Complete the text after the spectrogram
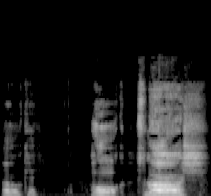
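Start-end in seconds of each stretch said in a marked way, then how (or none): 1.4-3.1 loud, forceful monster roar; Hulk. Acted. Player reading the Hulk level, big roaring shout. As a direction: bellow it like a raging brute.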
